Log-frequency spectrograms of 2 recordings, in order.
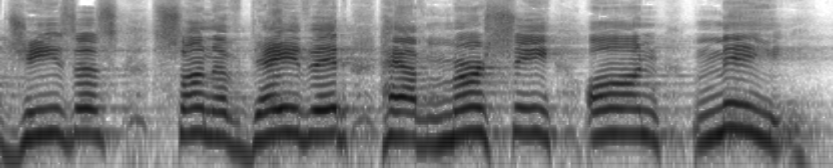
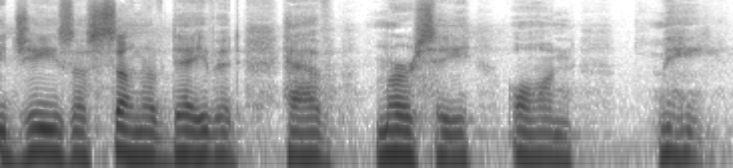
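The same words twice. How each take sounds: First: Loud, slow, desperate cry; a desperate beggar crying out for mercy. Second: Soft, slow, hushed plea; a hushed, drawn-out prayer for mercy; quiet plea. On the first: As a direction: call out the beggar's plea, higher and stretched. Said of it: "he begins crying out". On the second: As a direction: murmur the beggar's cry under the breath. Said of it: "he began to cry out and say". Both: Retold or imitated.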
